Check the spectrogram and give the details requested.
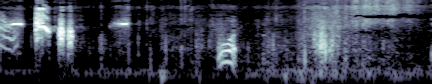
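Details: Desi teetar, the grey francolin, giving a quick run of loud harmonic notes with sharp whistled tones at the start, then a lower curved note and a rising wash of noise toward the end.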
